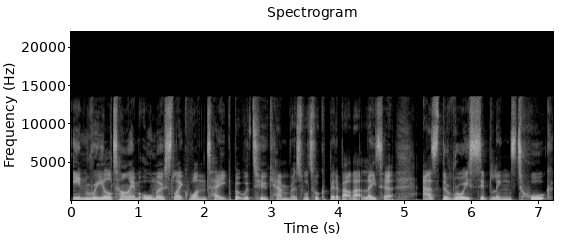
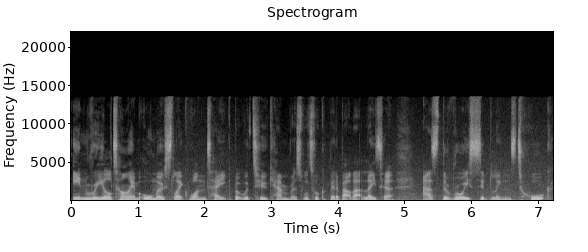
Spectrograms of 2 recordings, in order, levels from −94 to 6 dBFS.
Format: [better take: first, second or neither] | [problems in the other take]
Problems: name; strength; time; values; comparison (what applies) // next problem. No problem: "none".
first | wind noise on the microphone; occasional gusts; 25 dB below the speech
